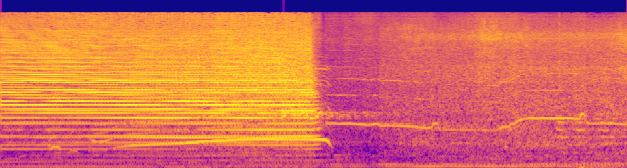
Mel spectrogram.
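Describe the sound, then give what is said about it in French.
A passing vehicle sounds its horn in solidarity with protesters at a roundabout, one loud, sustained blast lasting about three seconds, then it cuts off abruptly, leaving street noise and faint murmuring voices. “Il y a un qui passe, qui klaxonne.”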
